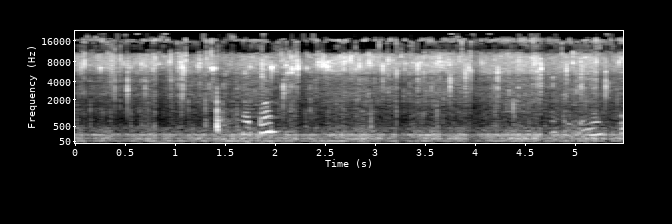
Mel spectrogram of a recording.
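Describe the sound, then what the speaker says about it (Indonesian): Arancini rice balls coated in egg deep frying in hot oil, a steady loud sizzle and bubbling that holds throughout, with a brief word spoken over it. "kita goreng sampai dengan kecoklatan di luarnya ya"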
